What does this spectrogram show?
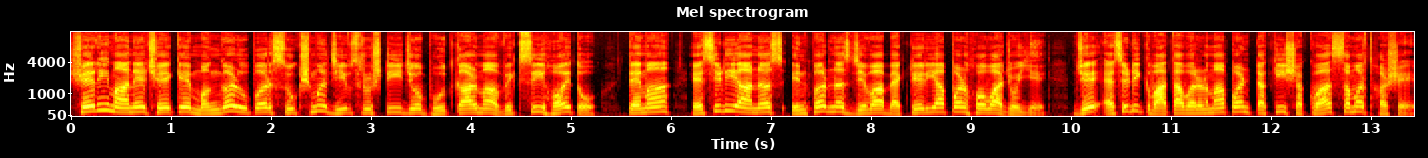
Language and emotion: Gujarati, neutral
